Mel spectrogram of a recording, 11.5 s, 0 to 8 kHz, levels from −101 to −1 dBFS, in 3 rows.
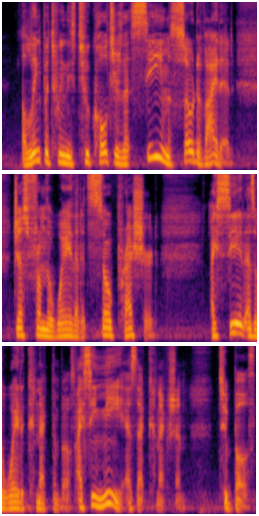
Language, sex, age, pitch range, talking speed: English, male, 20-39, 105-130 Hz, 190 wpm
